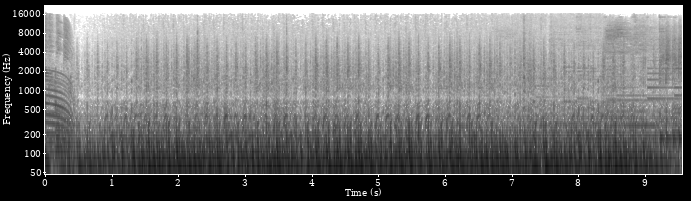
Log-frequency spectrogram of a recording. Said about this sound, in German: Den Sound dafür lieferte eine Lego-Platte. Direkt vor dem Mikrofon wurde die Lego-Platte in sehr schnelle Schwingungen gebracht und das klingt so.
